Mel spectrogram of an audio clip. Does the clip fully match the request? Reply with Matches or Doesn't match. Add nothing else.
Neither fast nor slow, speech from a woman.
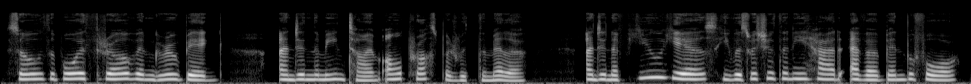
Matches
